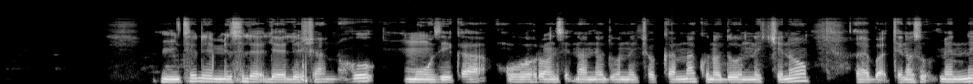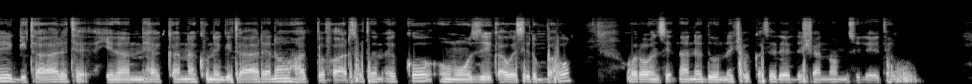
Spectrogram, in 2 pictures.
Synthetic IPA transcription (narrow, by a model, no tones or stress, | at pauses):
nt̪ɪnmɪslɛle̞ːlːɛʃɐnːɐhʊ | muːzɪkʼawɾoːnsɪnːɐnːɛd̪uːnːɛt͡ʃːɔkːɐnːɐkʊnɛd̪uːnːɛt͡ʃːɪnɐ | bɐt̪ʼːɪnɐsʊ̰ʔmɛnːɛɡɪt̪ʰaːɾɛt̪ʰɛjɪnɐnːɛhɐkːɐnːɐkʊnɛɡɪt̪ʰaːɾɛnɐhɐt̪ːɔfaːɾsɔt̪ʰɛnɛkʰːɔmuːzɪkʼawɛsɪɾbɐhɔ | hɔɾoːnsɪnːɐnːɛd̪uːnːɛt͡ʃːɔkːɐsɛle̞ːlːɪʃːɐnːɐhʊmɪsleːt̪ʰɪ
